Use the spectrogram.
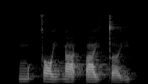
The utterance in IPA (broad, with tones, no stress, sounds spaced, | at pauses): m ʊ˨˥ k̚ s ɔː˨˧ j ŋ aː˨ k̚ p aː˧ j t̪ ɐ˨˥ j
